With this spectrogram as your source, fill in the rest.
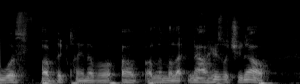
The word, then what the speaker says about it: Elimelech: So he's a man of standing from the clan of, I can't pronounce the word right now. Elimelech. Yeah, Elimelech.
